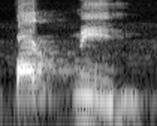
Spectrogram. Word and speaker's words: বাগ্মী: গংটনমলের সাথে ম যুক্ত হলে উচ্চারণ ও এর মতো হয়। যেমন বাগ্মী, যুগ্ম আহ্বায়ক, তিনি বিএনপির যুগ্ম আহ্বায়ক, ঠিক আছে।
